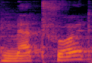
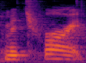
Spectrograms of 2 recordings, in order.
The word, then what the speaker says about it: Metroid: Metroid. Or Metroid. Yeah, depends on what comes out of my mouth first. Yeah, usually it rhymes with Detroit.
